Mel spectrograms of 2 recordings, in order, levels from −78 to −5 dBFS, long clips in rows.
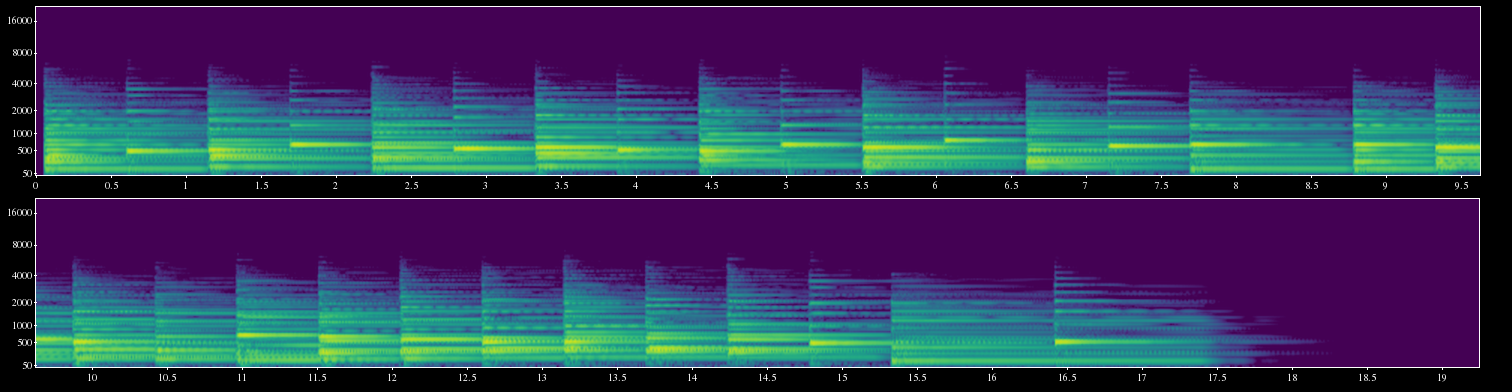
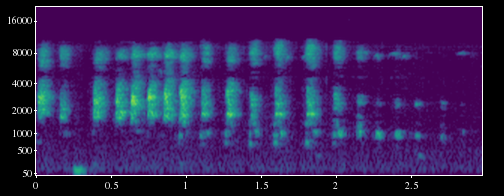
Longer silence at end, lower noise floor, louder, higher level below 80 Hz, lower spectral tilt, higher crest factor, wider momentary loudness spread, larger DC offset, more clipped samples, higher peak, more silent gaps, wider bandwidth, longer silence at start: first, 1.8 s vs 0.15 s; first, under -90 dBFS vs -50 dBFS; first, -18 LUFS vs -23 LUFS; first, -54 dBFS vs -70 dBFS; first, -10 dB/octave vs 2.5 dB/octave; about the same, 16 dB vs 20 dB; second, 9 LU vs 19 LU; neither; neither; first, -2 dBFS vs -6 dBFS; neither; second, 5.8 kHz vs 11.5 kHz; about the same, 0.05 s vs 0 s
